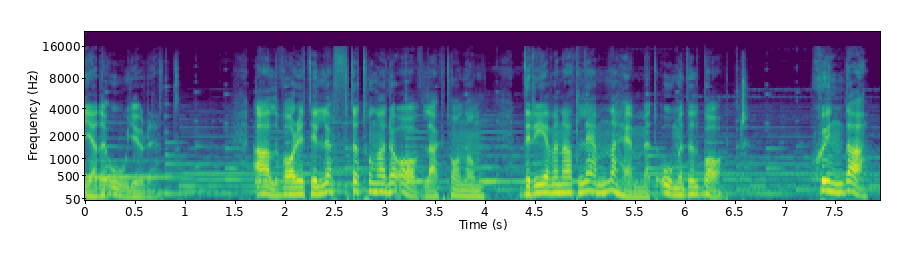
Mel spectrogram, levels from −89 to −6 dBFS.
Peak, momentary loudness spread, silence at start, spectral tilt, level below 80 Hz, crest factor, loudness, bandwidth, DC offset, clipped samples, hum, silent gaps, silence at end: 0 dBFS; 17 LU; 0 s; -6.5 dB/octave; -40 dBFS; 18 dB; -17 LUFS; 16 kHz; under 0.1%; under 0.1%; none; none; 0 s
